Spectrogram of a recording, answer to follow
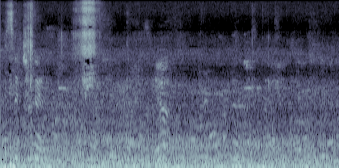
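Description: Indistinct talk in the background over a steady low rumble, with a few short clicks in the first second or so.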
